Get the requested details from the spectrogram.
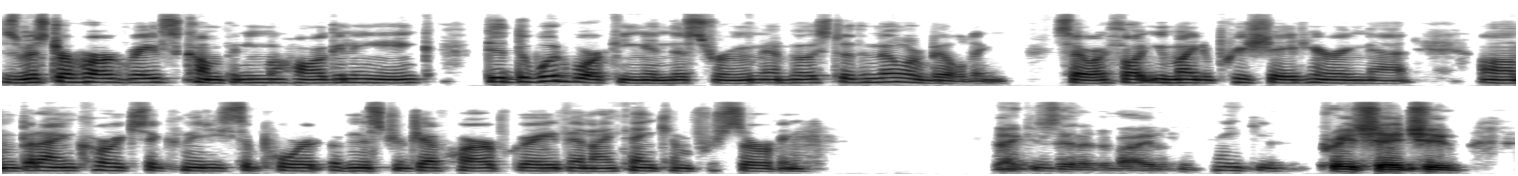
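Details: Adult male speaker; normal voice.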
